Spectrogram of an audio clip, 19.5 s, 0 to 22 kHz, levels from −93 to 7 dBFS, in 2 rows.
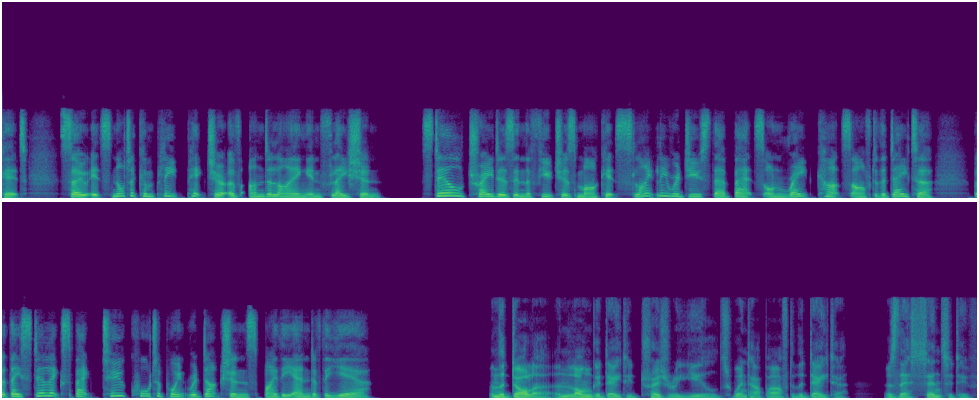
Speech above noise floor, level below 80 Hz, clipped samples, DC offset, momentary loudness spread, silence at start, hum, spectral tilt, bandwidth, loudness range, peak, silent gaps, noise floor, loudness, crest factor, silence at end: over 66 dB; -58 dBFS; under 0.1%; under 0.1%; 8 LU; 0 s; none; -4.5 dB/octave; 12 kHz; 3 LU; -6 dBFS; 13.78-14.62 s; under -90 dBFS; -25 LUFS; 20 dB; 0.1 s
